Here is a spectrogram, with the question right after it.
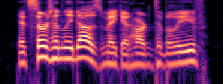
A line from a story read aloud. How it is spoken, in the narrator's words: Brokaw shouted back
